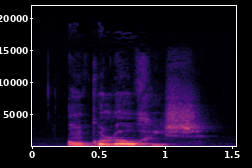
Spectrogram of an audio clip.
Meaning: oncological
- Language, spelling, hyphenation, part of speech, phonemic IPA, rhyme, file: Dutch, oncologisch, on‧co‧lo‧gisch, adjective, /ˌɔŋ.koːˈloː.ɣis/, -oːɣis, Nl-oncologisch.ogg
